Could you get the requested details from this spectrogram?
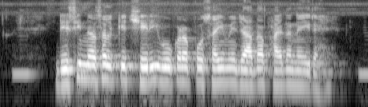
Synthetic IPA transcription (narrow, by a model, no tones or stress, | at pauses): d̪iːsinɐsəlket͡ʃʰeːɾiʋoːkəɾapoːsaːimẽd͡ʒjaːd̪afʰaːjd̪anɐĩɾɐɦẽː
